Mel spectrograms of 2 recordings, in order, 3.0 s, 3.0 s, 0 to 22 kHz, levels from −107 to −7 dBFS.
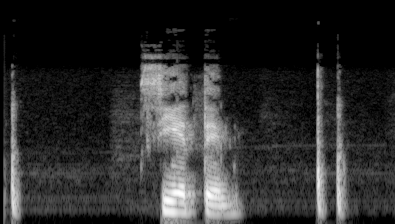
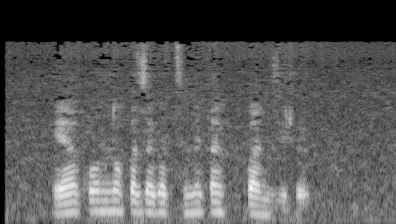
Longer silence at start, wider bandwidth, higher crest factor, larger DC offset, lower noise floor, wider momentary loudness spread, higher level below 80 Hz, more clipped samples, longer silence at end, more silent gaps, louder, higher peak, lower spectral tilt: second, 0.1 s vs 0.4 s; second, 9.4 kHz vs 11.5 kHz; about the same, 20 dB vs 18 dB; neither; first, -73 dBFS vs -50 dBFS; first, 18 LU vs 9 LU; second, -64 dBFS vs -56 dBFS; neither; second, 0.4 s vs 0.65 s; neither; first, -17 LUFS vs -24 LUFS; first, 0 dBFS vs -6 dBFS; about the same, -5 dB/octave vs -5.5 dB/octave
